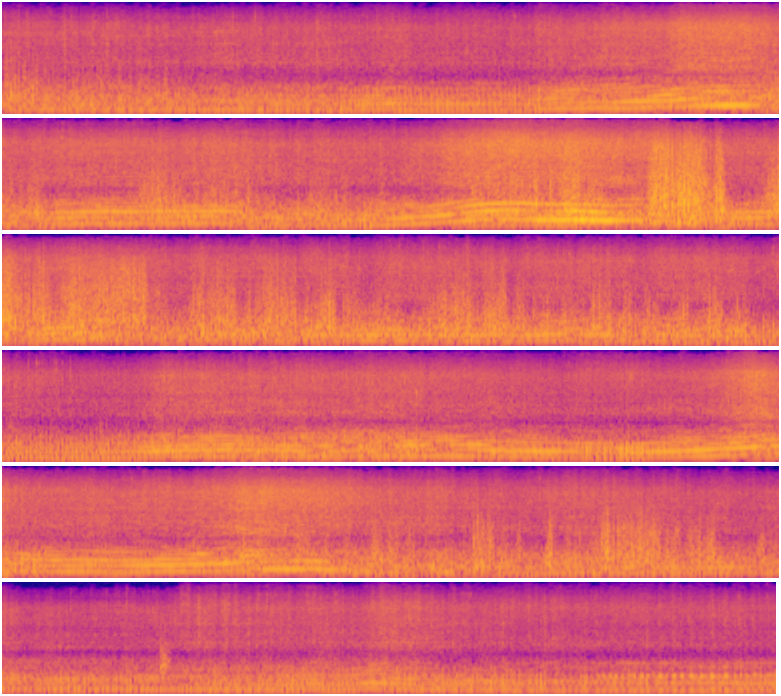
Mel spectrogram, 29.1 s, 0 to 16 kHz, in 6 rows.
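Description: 1998 Polaris Indy XC 600 snowmobile's two-stroke engine running on the trail, its pitch climbing and dropping again and again as the throttle is opened and eased off. Wind rushes over the helmet microphone, loudest about a third of the way through.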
